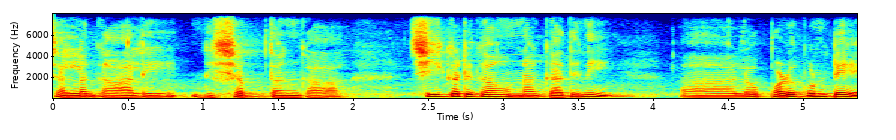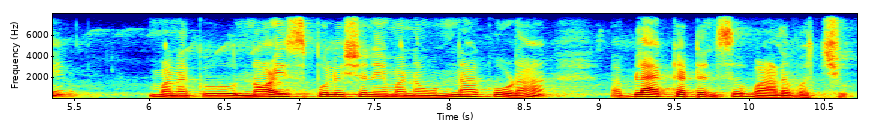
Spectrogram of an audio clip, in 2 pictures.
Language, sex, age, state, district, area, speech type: Telugu, female, 60+, Telangana, Medchal, urban, spontaneous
